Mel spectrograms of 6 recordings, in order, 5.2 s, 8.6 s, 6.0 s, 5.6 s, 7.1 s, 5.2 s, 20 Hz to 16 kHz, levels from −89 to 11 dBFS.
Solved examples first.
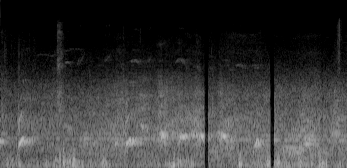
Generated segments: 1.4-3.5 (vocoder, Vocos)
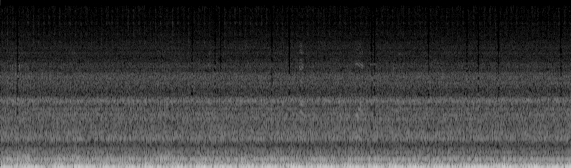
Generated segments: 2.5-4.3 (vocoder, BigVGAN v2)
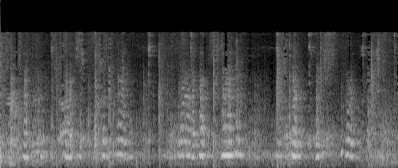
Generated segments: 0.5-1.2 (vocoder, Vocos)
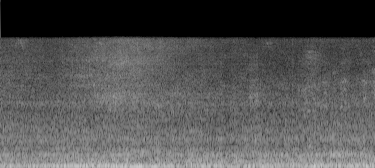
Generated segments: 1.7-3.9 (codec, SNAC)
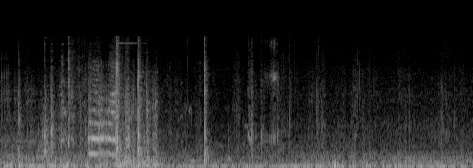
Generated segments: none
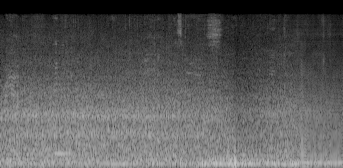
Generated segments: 4.4-5.2 (vocoder, Vocos)

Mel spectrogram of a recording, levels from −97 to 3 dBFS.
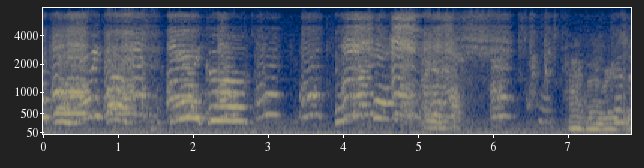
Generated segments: none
